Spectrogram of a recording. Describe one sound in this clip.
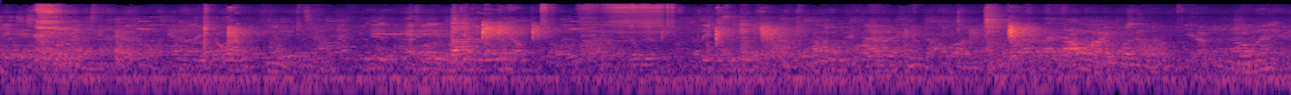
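People chatter in the background of a large room.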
